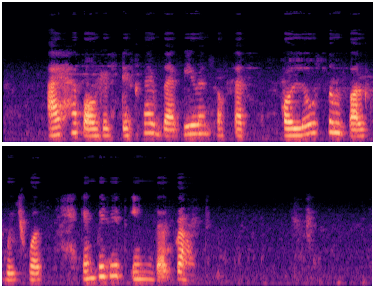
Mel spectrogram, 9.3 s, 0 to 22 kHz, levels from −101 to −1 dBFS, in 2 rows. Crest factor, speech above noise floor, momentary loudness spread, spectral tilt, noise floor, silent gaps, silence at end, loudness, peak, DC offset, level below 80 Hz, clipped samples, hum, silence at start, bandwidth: 20 dB; 40 dB; 10 LU; -8.5 dB/octave; -59 dBFS; none; 2.2 s; -19 LUFS; -2 dBFS; under 0.1%; -64 dBFS; under 0.1%; none; 0.6 s; 5.2 kHz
